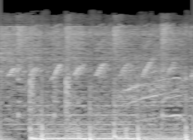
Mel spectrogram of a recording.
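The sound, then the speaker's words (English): Short, rising whistle blasts repeat over a pounding, bass-heavy South African gqom dance beat, loud and up front, with booming kicks landing steadily beneath them and no voices. “Them South Africans and their whistles.”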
